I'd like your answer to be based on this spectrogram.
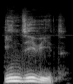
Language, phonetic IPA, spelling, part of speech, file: Russian, [ɪnʲdʲɪˈvʲit], индивид, noun, Ru-индивид.ogg
- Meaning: individual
